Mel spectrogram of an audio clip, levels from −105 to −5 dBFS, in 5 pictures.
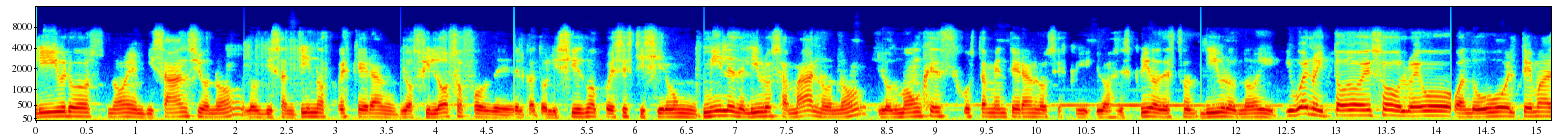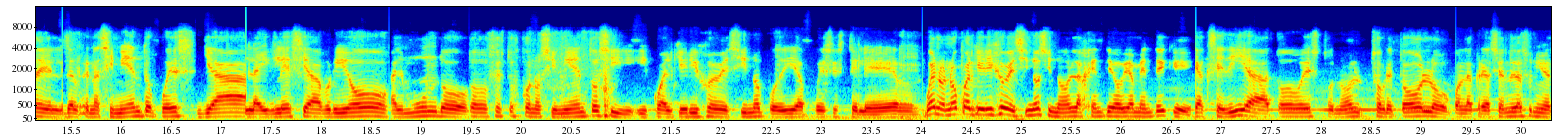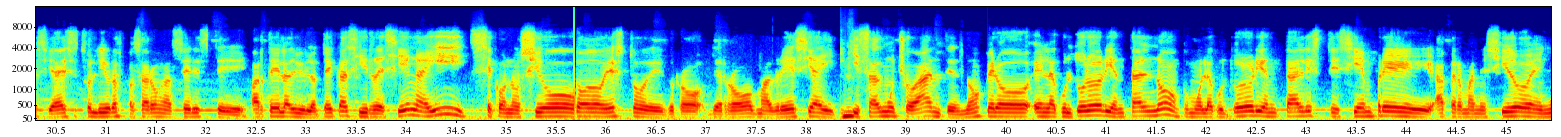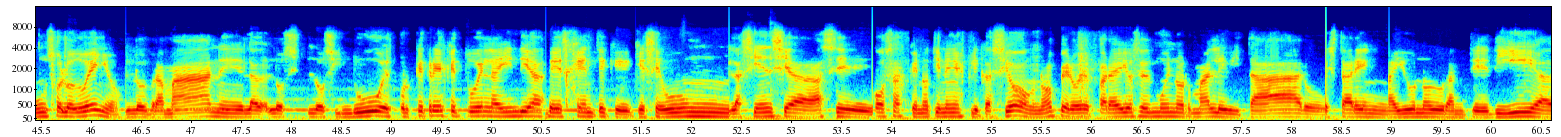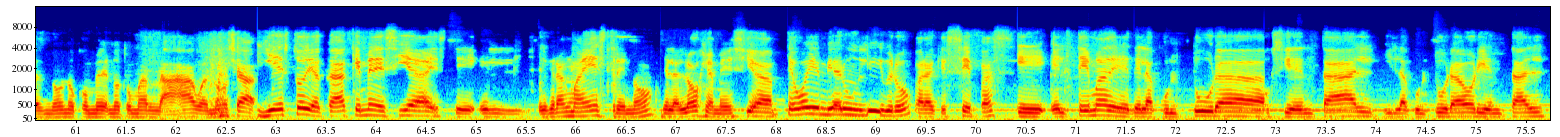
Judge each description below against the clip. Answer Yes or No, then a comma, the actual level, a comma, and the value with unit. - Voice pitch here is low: Yes, low, 130 Hz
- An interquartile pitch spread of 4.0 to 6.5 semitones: No, average, 3.4 semitones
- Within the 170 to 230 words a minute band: Yes, average, 185 wpm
